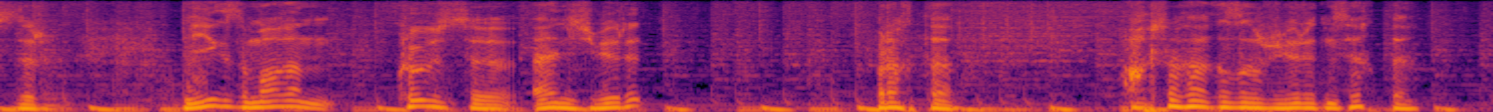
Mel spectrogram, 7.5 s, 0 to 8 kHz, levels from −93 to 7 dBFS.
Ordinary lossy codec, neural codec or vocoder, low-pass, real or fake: none; none; none; real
